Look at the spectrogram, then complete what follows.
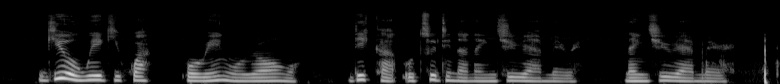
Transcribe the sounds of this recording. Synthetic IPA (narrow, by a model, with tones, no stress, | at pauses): ɡɪ˦o˨ŋʷ˦e˦ɡi˦kʷa˦ | pʊ˨ɾɪ˦ɪ˦ŋʊ˨ɾɔ˦ŋʊ˨ | dɪ˦ka˨ʔo˨tu˦dɪ˨na˨na˨ɪ˨d͡ʒi˦ɾi˦a˨me˨ɾe˨ | na˨ɪ˨d͡ʒi˦ɾi˨a˨me˨ɾe˨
